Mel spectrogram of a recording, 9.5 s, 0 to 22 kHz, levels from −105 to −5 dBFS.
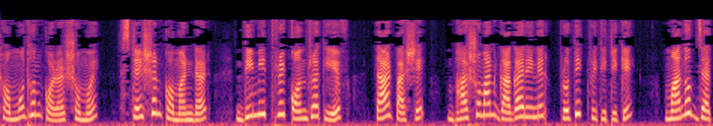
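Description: Transcoding between lossy codecs is the likely cause of the degradation running throughout this speech clip. Nothing is heard above 11.3 kHz, and two layers of coding artefacts sit together in the sound. The pattern fits a low-bitrate MP3 encode, around 48 kbit/s, later re-encoded to WMA at about 64 kbit/s. The second codec spent its bits reproducing the first one's artefacts and added its own, while the lowest bandwidth ceiling in the chain carried through unchanged.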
